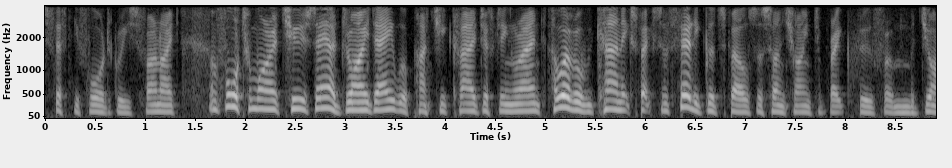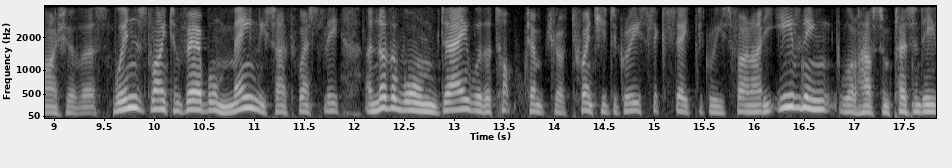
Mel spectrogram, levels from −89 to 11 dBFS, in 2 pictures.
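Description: Between 1.37 and 1.64 s, the sender likely stopped transmitting during a pause in the sound (discontinuous transmission), and the receiver filled the gap with synthetic comfort noise in place of the background. The real background gives way to a flat, featureless hiss about 4 dB quieter for 270 ms. The same substitution recurs at 8.03 to 8.15 s, about 5 dB quieter, and at 13.61 to 13.73 s, about 6 dB quieter. In each case, the detail of the background noise is smoothed into a steady wash.

Inside that last gap, the voice detector was likely slow to register that sound had resumed, so the onset was clipped by the voice detector. The first 40 ms, from 13.69 to 13.73 s, were never sent, and comfort noise stands where the soft start should be. The sound begins abruptly.

The detector then likely mistook parts of the sound for background and cut transmission, leaving sound dropped by the voice detector. 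At 13.97 to 14.00 s, about 20 ms of sound is lost. At 14.93 to 14.99 s, 60 ms is lost. At 16.82 to 16.85 s, 30 ms is lost. Each time, a brief patch of steady noise punches through before the sound returns.

Between those, at 15.11 to 15.20 s, comfort noise again replaces the background, this time about 6 dB louder than the real noise floor, so the pause briefly swells into a hiss. Throughout, nothing above 4 kHz is heard, which fits a narrowband call codec such as G.711.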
